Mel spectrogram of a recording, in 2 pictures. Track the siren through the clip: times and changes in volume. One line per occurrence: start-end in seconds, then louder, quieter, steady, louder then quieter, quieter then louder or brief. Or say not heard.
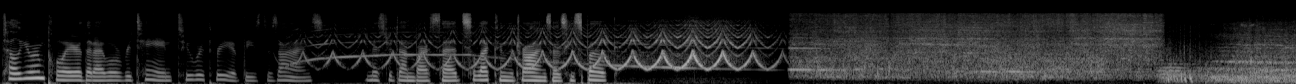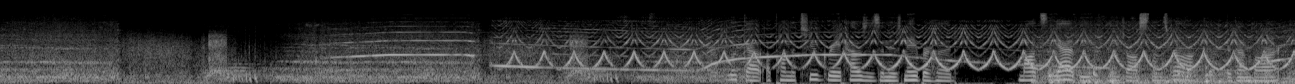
2.8-7.9 louder
16.1-25.8 steady.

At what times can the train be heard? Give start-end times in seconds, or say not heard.
7.8-20.6, 23.2-25.8.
